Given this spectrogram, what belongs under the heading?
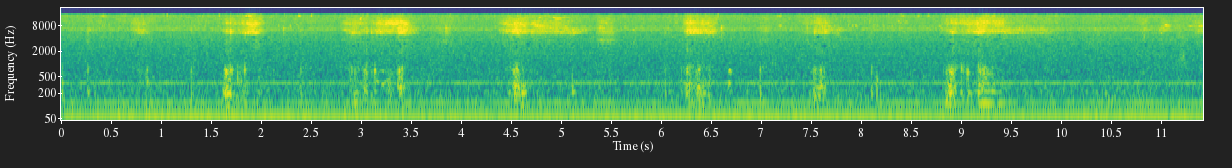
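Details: Sleeping animal: soft, recurring snuffling breaths every second or two over a steady background hum; light snoring.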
